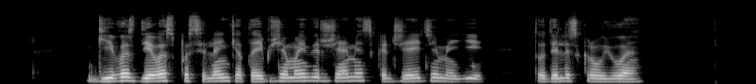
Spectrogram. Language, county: Lithuanian, Marijampolė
